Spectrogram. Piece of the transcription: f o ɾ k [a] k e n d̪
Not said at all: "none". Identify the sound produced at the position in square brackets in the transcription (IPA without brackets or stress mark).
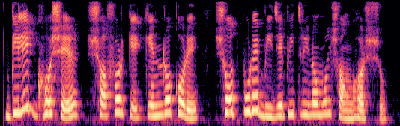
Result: e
